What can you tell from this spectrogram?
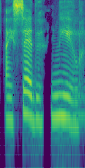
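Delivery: slow, loud, every word weighted; slow menacing command. Acted. Villain repeating kneel to the unheeding hunter, slow and menacing. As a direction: repeat the order like a final warning.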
